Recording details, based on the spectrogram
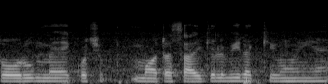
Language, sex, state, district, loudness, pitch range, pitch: Hindi, male, Bihar, Saharsa, -28 LUFS, 145-150 Hz, 150 Hz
